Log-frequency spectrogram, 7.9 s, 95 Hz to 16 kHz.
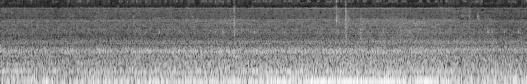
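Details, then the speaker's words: Toyota Land Cruiser pulling away at 20–40 km/h on throttle: deep puffing rumble like an exhaust leak between engine and gearbox, fading off throttle; flywheel cracked at three of six mounting bolts, to be replaced. "那这个裂开之后呢当大动力往外输出时呢就会出现这个异响"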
